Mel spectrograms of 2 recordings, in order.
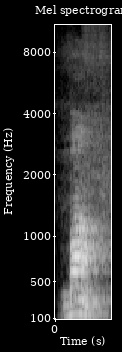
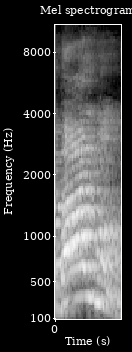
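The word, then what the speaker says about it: balm: म्हणे याला कालम याला बालम याला पालम पण हे कालम नाही हे आहे काम कारण एम च्या वर एल चा उच्चार होत नाही याला कोणी बालम म्हणेल हे बालम नाही बाम हे पाम नाही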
